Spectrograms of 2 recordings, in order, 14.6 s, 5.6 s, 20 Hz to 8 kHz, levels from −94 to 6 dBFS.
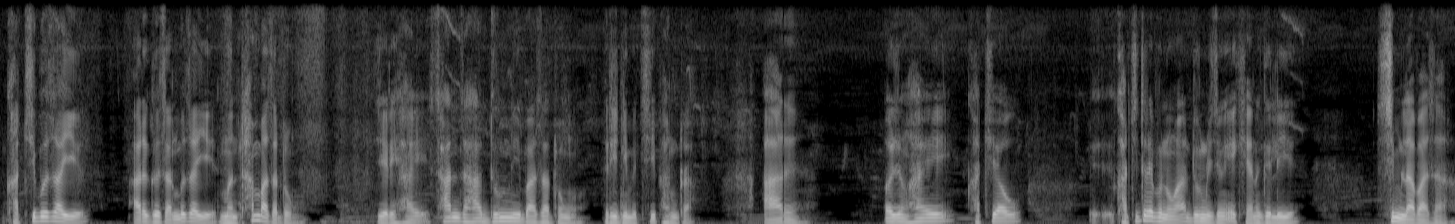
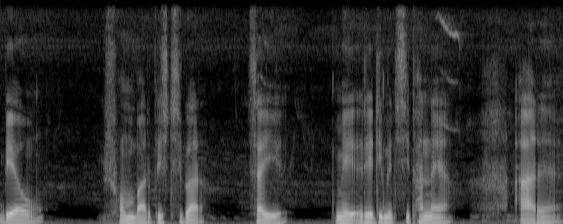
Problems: none marked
